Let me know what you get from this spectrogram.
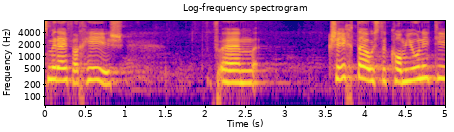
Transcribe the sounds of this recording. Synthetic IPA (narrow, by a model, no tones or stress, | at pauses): smɪːɾɛɪfɑχheɪʃ | ɛm | kʃɪχtəusd̥əɾkʰɔmjuːniti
